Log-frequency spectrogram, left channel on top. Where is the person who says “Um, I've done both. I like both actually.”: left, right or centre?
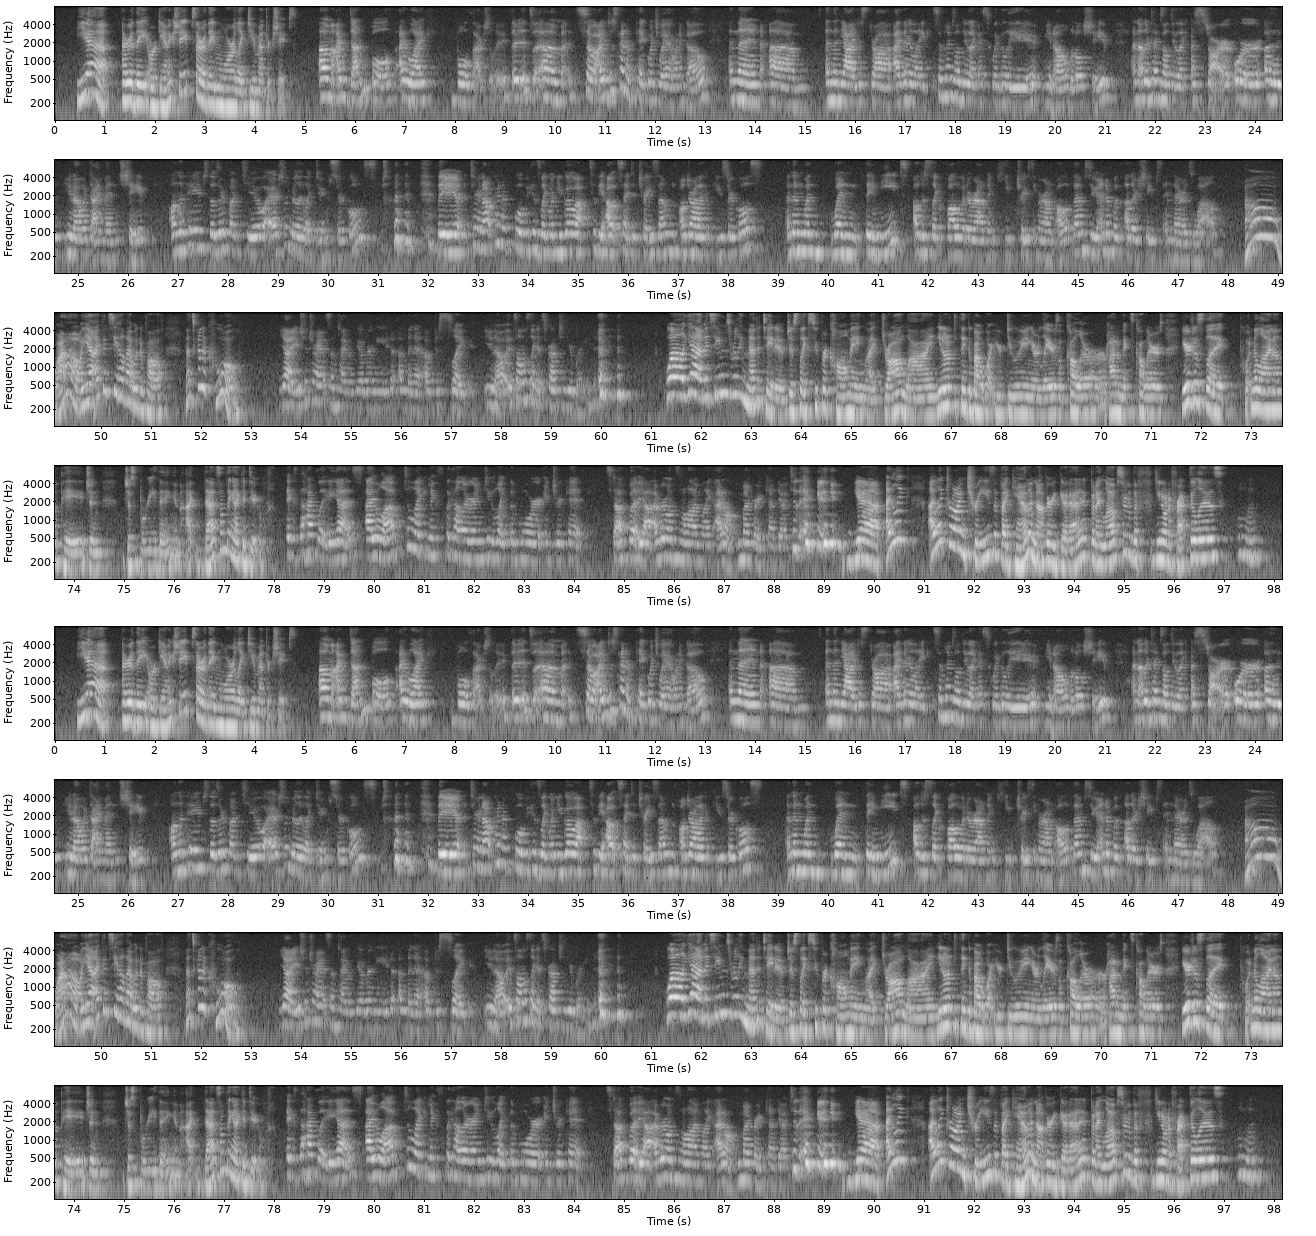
Right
